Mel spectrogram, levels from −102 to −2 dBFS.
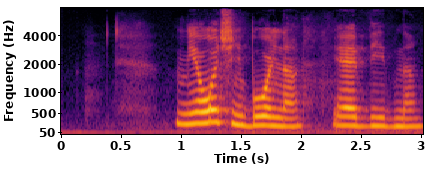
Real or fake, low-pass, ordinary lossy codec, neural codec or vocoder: fake; none; none; codec, 16 kHz, 2 kbps, FunCodec, trained on LibriTTS, 25 frames a second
